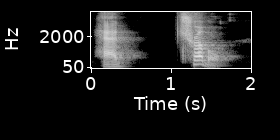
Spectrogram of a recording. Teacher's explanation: The D in had is before the T, so it's a stop D.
